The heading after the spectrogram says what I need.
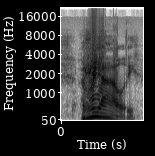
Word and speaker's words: Reali: No one can roll the R like a Scotsman, definitely. Yes. I always remember we had an Italian guy that lived next to us with another place I lived in Sheffield, and his name is Stefano Reali. And he put me on the phone to his mum because he was like, Mum, I found someone that can pronounce our second name properly.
